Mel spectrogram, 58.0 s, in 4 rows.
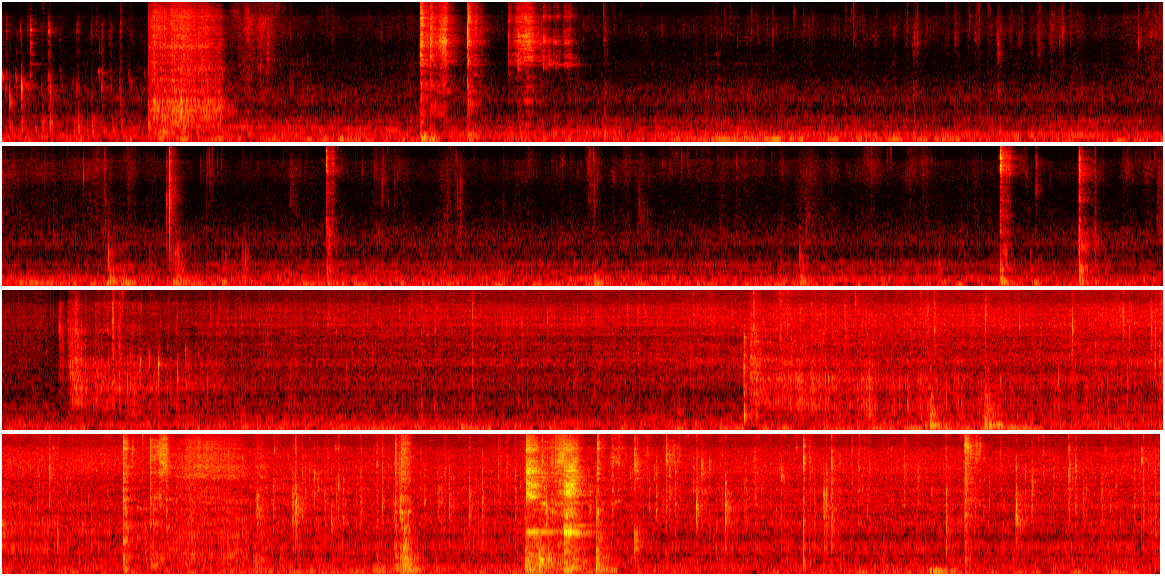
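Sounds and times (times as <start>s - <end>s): fork scraping a metal bowl: 1.8s - 2.9s, 5.2s - 7.2s, 45.1s - 46.3s, 50.1s - 51.3s
cauliflower sizzling in hot oil: 29.0s - 58.0s.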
